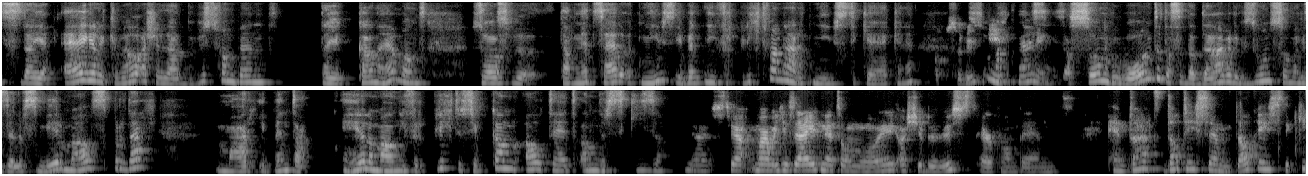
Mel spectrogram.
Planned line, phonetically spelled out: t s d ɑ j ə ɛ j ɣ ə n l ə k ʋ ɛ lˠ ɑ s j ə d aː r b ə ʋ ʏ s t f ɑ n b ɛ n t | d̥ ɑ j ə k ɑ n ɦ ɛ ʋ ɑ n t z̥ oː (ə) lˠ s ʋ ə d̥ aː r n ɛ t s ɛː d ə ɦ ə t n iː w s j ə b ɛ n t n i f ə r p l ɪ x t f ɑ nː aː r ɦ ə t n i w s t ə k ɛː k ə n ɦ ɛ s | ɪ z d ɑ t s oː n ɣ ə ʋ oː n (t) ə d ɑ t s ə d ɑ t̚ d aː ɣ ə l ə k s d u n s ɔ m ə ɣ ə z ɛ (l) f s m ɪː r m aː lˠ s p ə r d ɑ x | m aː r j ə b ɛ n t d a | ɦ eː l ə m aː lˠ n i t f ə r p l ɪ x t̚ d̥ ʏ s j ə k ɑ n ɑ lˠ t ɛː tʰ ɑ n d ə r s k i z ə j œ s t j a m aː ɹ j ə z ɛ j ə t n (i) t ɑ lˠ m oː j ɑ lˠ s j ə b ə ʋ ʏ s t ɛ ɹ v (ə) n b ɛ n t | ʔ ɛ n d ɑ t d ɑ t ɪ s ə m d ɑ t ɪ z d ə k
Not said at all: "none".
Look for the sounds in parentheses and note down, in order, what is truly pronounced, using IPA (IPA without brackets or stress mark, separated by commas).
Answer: ɑ, t, l, ɛ, ɑ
